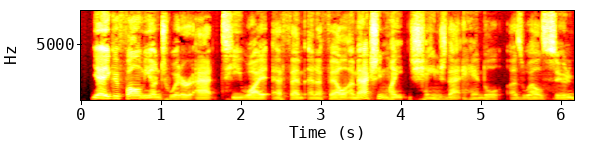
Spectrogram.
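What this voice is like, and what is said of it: Froggy, hoarse voice. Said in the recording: “my voice is a bit froggy today. I've been really sick over the weekend. My throat's been really sore, so my voice is definitely a bit froggy ... not the most audibly pleasing voice”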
